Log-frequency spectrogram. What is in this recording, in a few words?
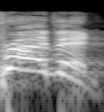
rank private, us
